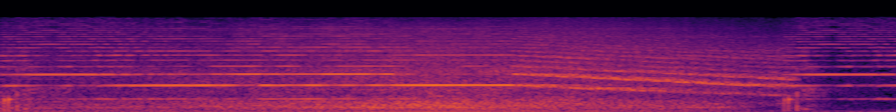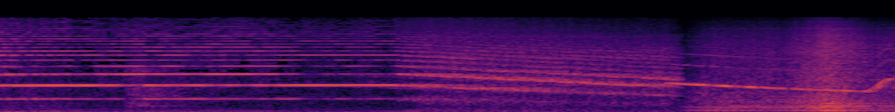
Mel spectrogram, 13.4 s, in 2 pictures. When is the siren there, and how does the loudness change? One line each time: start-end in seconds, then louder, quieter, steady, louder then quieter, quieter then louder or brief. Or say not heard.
0.0-13.3 quieter.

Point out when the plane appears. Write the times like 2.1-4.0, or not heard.
0.0-5.8, 11.8-13.3.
